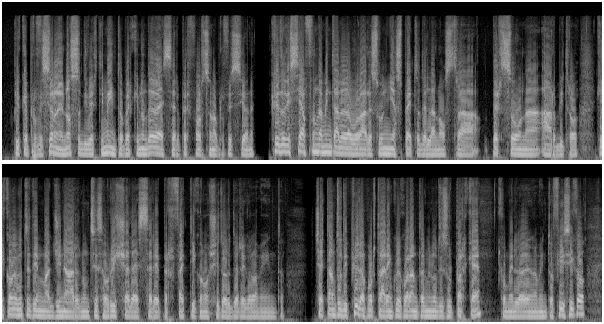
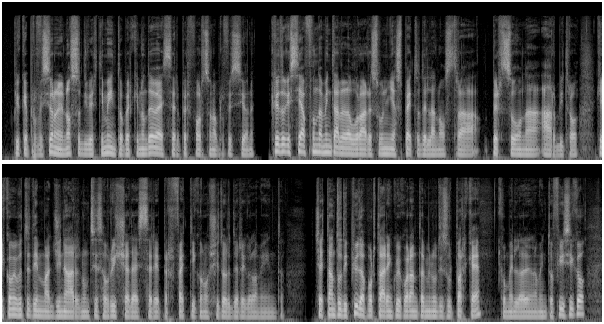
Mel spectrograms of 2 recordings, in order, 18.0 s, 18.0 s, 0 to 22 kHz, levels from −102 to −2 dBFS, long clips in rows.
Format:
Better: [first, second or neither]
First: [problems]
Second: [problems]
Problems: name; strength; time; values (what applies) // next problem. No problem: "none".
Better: second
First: distortion; heavy; 6 dB below the speech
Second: none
